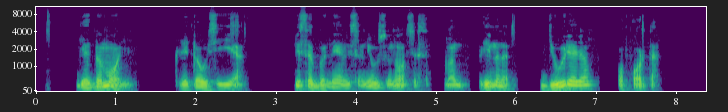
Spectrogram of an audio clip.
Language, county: Lithuanian, Kaunas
